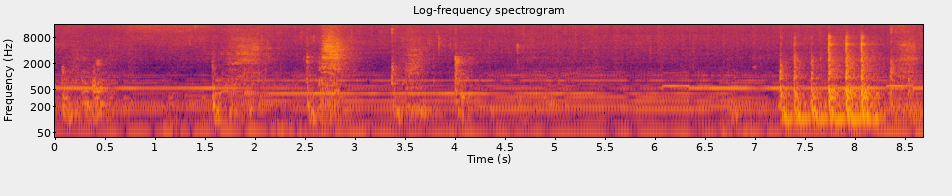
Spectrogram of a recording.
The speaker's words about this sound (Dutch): De look moet je niet stoven of bakken of doen. Gewoon mee sudderen.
